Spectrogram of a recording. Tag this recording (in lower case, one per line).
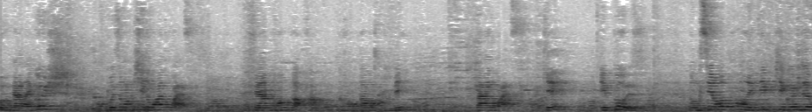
inside a large room or hall
speech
